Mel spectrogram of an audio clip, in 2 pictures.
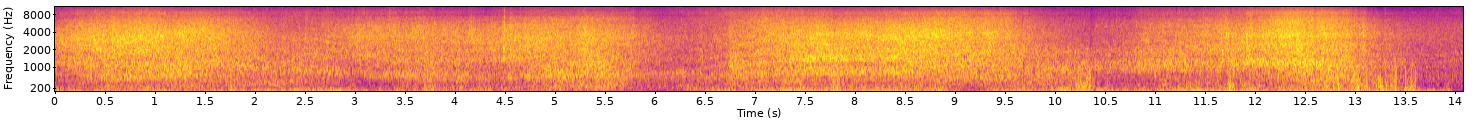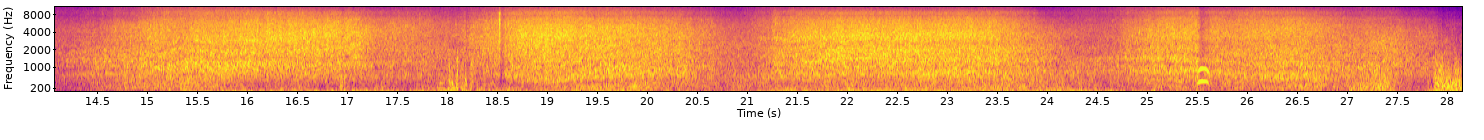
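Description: Small waves washing up and running back on a sand beach, the wash swelling and easing every few seconds, with wind buffeting the microphone.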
